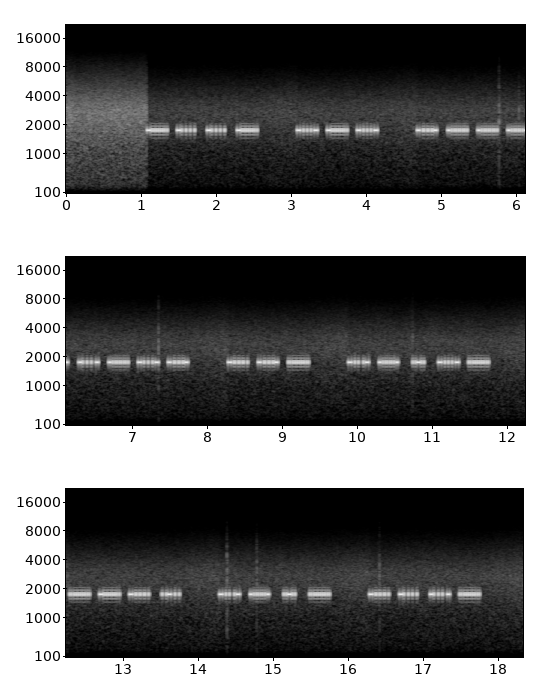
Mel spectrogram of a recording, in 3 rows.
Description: Hellschreiber (Feld-Hell, 122.5 baud), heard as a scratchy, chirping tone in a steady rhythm, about 1750 Hz, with static crashes. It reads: ELLE NEN ACCOUCHA PAS MOINS SEPT MOIS PLUS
